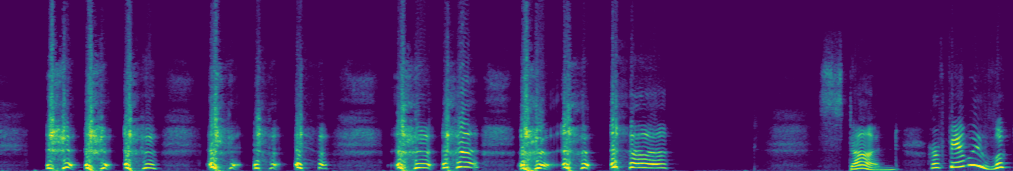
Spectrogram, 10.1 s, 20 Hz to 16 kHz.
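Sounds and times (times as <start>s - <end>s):
person coughing in a holiday tune rhythm: 0.5s - 6.8s
speech: 8.5s - 10.1s.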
